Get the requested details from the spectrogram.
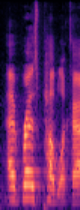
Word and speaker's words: Res Publica: In fact, a lot of my personal library that I have brought to book club have been recommendations from Res Republica. Res Publica, I keep mispronouncing it.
